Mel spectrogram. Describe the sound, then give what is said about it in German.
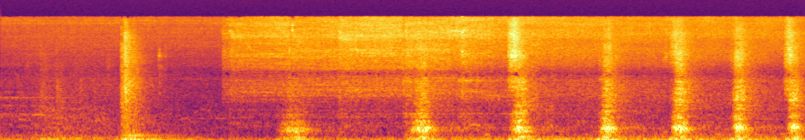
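A steam train to New York at a station hisses and chuffs, with a steady series of loud, rhythmic bursts of steam and low thumps over a constant background hiss; no voices are heard. “Train to New York! All aboard!”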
